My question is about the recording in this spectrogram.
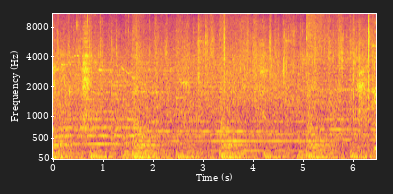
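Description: Tense background music: held notes over a pulsing low beat.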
